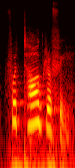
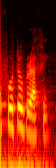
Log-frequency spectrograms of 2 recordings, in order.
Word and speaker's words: photography: But when we say the art of taking photographs, we say photography. We don't say photography.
